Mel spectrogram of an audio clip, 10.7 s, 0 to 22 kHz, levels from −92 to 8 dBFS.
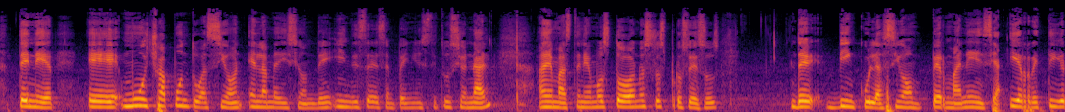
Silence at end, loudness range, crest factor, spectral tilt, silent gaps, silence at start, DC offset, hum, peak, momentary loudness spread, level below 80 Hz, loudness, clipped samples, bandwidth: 0 s; 4 LU; 18 dB; -5.5 dB/octave; none; 0 s; under 0.1%; none; 0 dBFS; 11 LU; -36 dBFS; -18 LUFS; under 0.1%; 15.5 kHz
